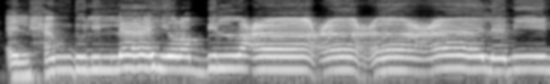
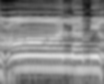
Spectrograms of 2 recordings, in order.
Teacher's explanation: Sebenarnya huruf ain tak ada kena-mengena dengan hidung. So kalau orang sesama baca ain takkan ada masalah sebab dia tidak ada dekat hidung.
